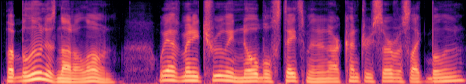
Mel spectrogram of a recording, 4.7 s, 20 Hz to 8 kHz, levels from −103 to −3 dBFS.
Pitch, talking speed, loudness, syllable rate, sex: 130 Hz, 220 wpm, -18 LUFS, 7.0 syllables/s, male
